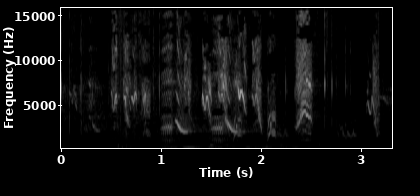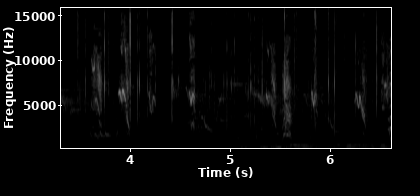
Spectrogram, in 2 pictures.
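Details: House sparrow giving a dense burst of shrill, high chirps that thin out to scattered notes, followed by a low, wavering hum-like voice.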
